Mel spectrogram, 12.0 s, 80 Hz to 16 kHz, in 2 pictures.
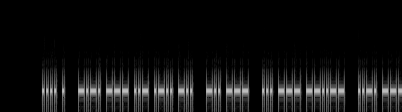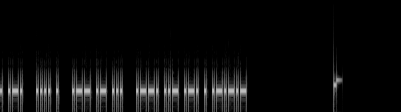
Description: Morse code, heard as a keyed tone, about 40 wpm, 700 Hz. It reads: HE COULD DO SO, FOR HE WAS PURE.
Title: Sentences from Top 1500 Words 40wpm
